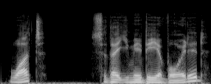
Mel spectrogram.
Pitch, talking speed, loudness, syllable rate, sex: 110 Hz, 200 wpm, -17 LUFS, 6.0 syllables/s, male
